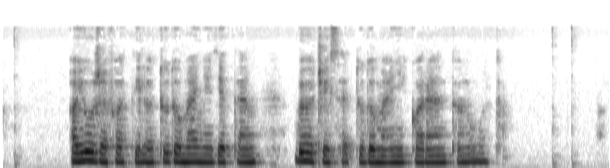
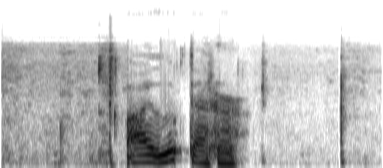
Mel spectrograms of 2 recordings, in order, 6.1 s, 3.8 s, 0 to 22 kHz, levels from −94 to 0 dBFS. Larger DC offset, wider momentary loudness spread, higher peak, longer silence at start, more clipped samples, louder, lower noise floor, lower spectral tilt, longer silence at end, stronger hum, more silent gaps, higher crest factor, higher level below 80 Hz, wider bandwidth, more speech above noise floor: neither; second, 10 LU vs 19 LU; second, -4 dBFS vs 0 dBFS; about the same, 0.7 s vs 0.6 s; neither; second, -21 LUFS vs -12 LUFS; first, -68 dBFS vs -62 dBFS; first, -8.5 dB/octave vs -6.5 dB/octave; first, 1.2 s vs 0.4 s; neither; neither; about the same, 16 dB vs 14 dB; about the same, -58 dBFS vs -56 dBFS; first, 11.5 kHz vs 7.8 kHz; about the same, 48 dB vs 51 dB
